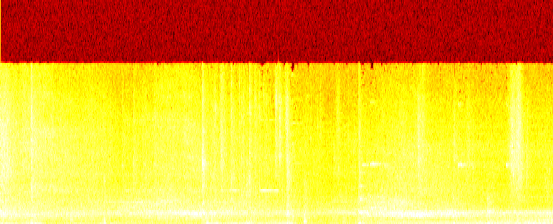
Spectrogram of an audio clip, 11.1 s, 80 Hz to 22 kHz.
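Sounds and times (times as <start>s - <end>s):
tram wheels rolling on rails: 0.0s - 11.0s.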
